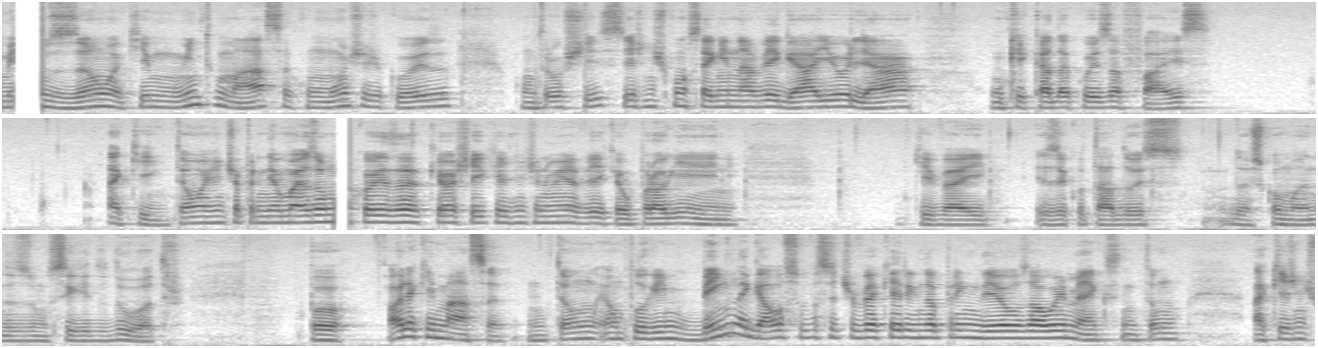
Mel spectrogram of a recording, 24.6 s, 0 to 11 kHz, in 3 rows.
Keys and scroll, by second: 2.9 ctrl+x, 20.8 ctrl+x.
